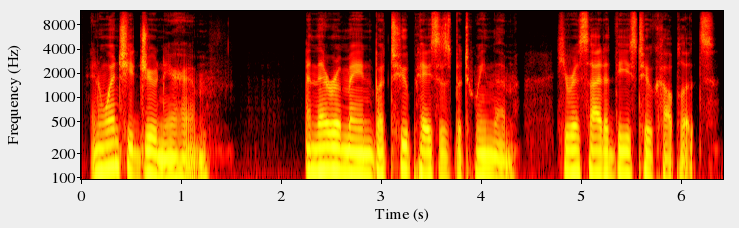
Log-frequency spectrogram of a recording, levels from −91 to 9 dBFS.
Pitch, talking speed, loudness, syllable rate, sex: 100 Hz, 175 wpm, -18 LUFS, 5.7 syllables/s, male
